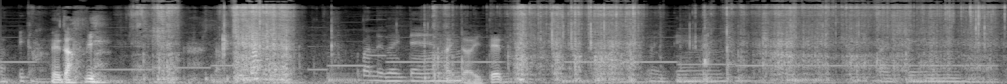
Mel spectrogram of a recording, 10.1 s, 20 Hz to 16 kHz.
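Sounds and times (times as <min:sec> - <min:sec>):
packing tape ripping off cardboard: 0:01.2 - 0:03.2, 0:05.0 - 0:10.0.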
